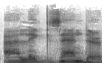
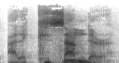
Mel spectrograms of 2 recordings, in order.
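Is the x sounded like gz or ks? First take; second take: gz; ks. First: It is said the English way, with gz. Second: It is said the Russian way, with ks.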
